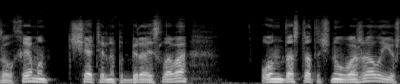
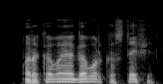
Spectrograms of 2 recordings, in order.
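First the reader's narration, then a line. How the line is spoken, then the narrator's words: Quiet remark. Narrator (Russian): заметил он негромко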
